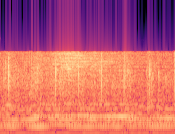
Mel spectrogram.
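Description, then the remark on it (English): An audience claps for Jesus after a woman's migraine is said to have cleared during prayer, a steady, dense wash of applause with sustained instrumental tones humming underneath throughout. “Clap for Jesus. Clap for Jesus.”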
